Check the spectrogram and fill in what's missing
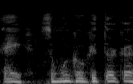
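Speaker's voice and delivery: soft, hushed stage half-whisper. Retelling hiding in tents from a sleeping bear: imitating a half-whisper.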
